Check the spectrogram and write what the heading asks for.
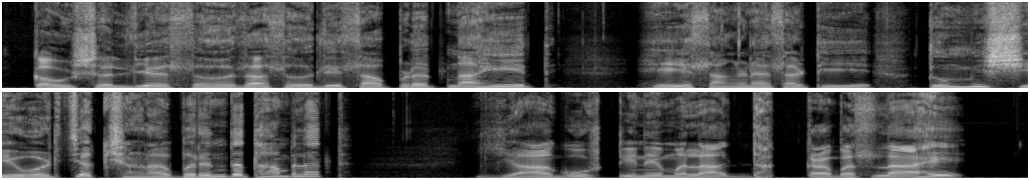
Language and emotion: Marathi, disgusted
